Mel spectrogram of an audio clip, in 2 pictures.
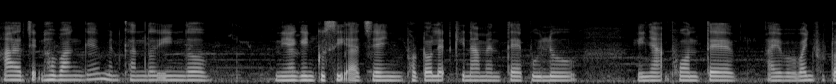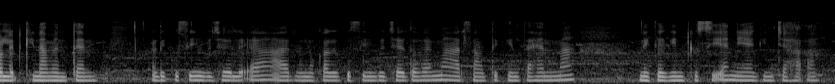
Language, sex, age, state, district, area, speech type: Santali, female, 18-30, Jharkhand, Bokaro, rural, spontaneous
